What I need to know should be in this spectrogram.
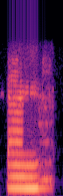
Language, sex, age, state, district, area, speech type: Odia, female, 60+, Odisha, Gajapati, rural, conversation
